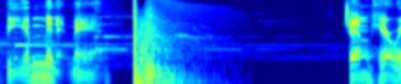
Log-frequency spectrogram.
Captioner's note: musket firing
